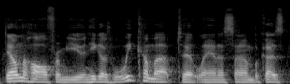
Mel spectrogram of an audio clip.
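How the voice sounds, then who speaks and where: A man's voice: medium pitch, quick pace, warm tone. A man, co-hosting a podcast in casual, rambling chat. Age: 50s. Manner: rambling, restarts sentences often. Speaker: podcast co-host.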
